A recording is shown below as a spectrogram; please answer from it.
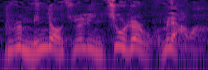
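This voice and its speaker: Excitable, cheeky fat young guy for ghost audiobook; highish, wildly swooping, chatty. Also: fast talker, faint music behind. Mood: excitable, questioning. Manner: exclamatory, chatty, informal. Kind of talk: audiobook character acting.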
